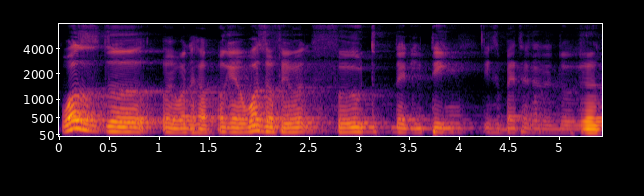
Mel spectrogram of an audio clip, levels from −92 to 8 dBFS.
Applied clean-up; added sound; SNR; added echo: none; none; none; reverberation time 0.9 s.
